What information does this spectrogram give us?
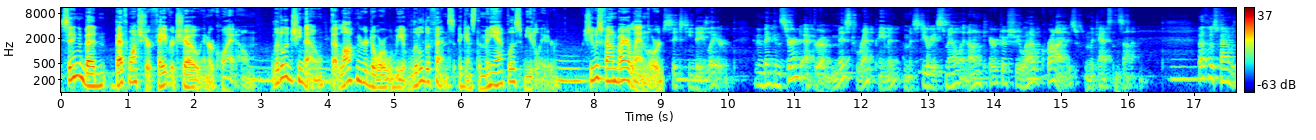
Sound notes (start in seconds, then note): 0.3 true crime narration starts; 9.8 distant humming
